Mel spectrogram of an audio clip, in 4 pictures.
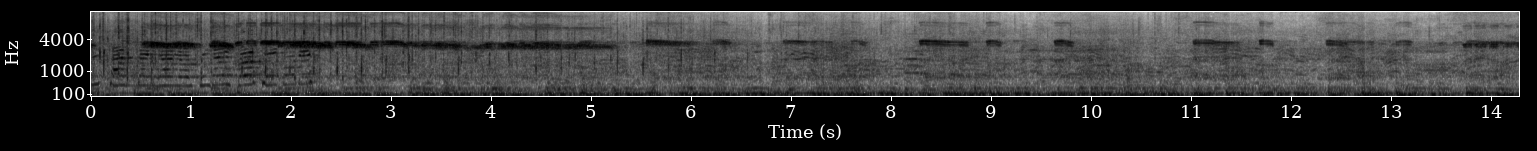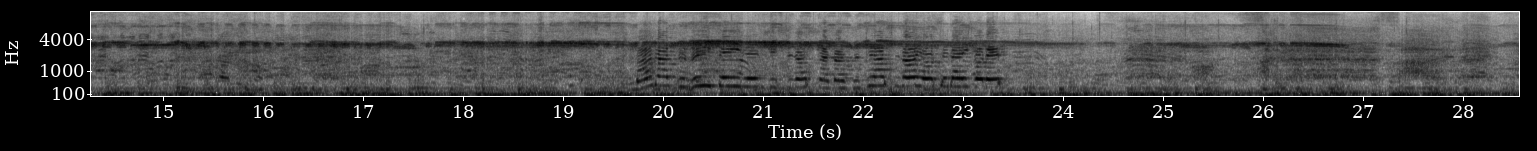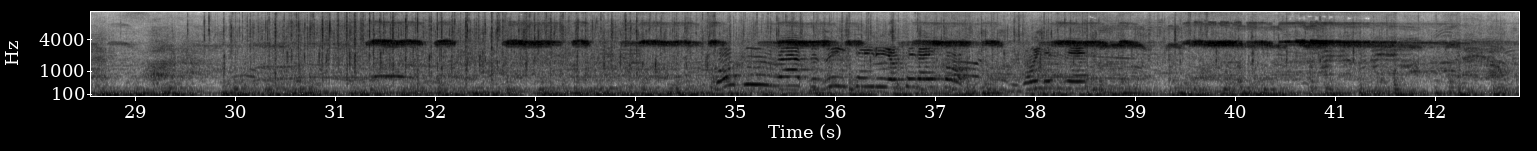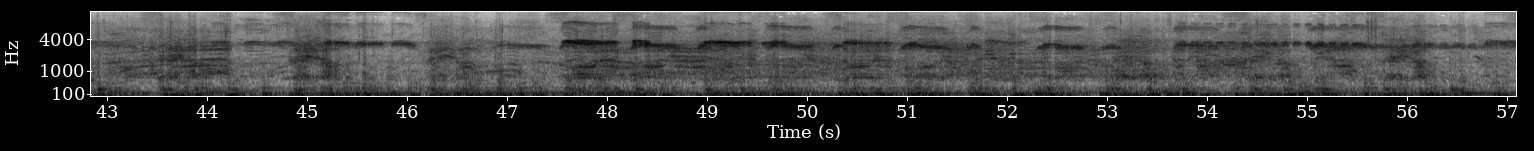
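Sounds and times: heavy low drumming: 0.0 - 21.0, 22.0 - 57.0
crowd shouting and cheering: 0.0 - 57.0
high whistle blasts: 0.5 - 9.9, 11.0 - 22.4, 23.2 - 24.2, 24.9 - 26.8, 31.3 - 42.2, 44.2 - 46.3, 46.9 - 57.0
short high whistle blasts: 2.0 - 6.4, 31.3 - 34.9, 36.9 - 42.0.

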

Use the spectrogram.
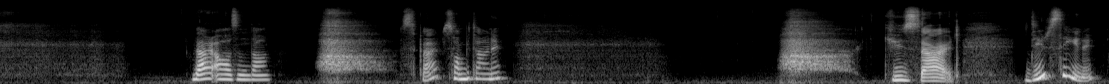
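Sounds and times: woman inhaling: 3.2 - 4.0, 5.2 - 6.8, 7.8 - 8.6, 9.6 - 10.2
woman exhaling through mouth: 7.8 - 8.6.

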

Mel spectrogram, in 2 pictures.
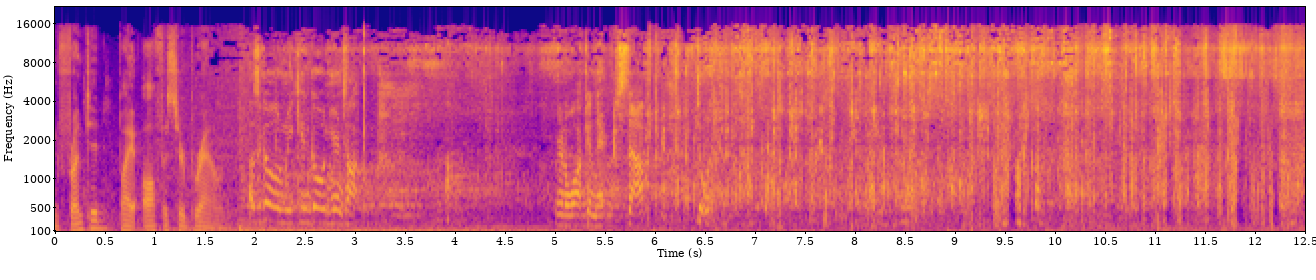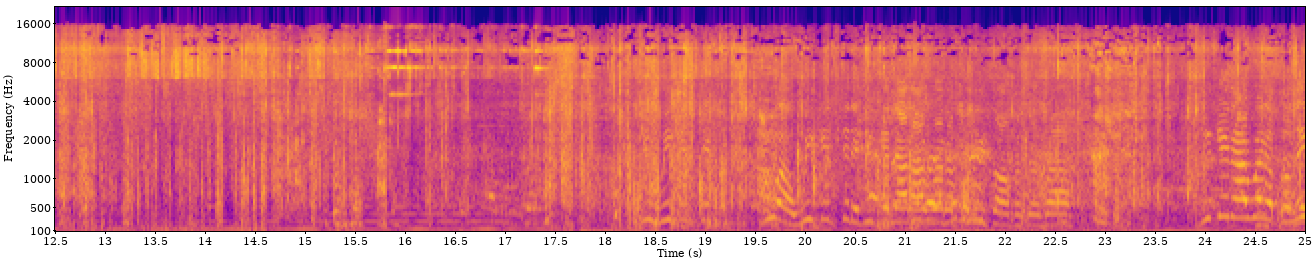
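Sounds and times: clothing and gear rustling on microphone: 6.0 - 25.0.

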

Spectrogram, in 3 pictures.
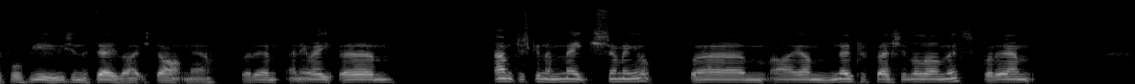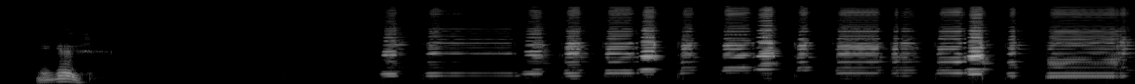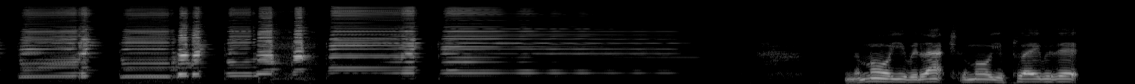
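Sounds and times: harmonica playing: 15.2 - 29.8.

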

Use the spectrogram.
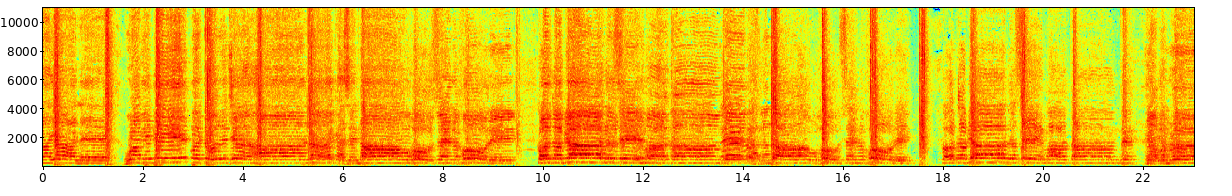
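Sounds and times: men chanting a lament: 0.0 - 23.0.

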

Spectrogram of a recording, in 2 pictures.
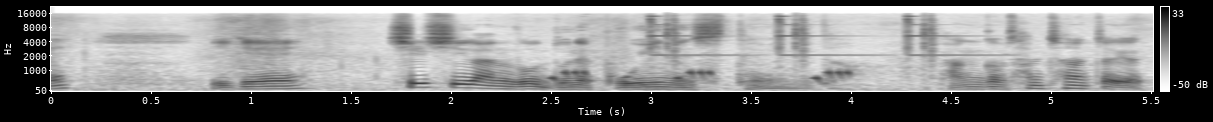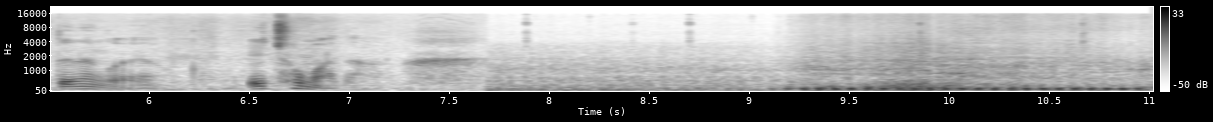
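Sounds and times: brief high tone: 2.4 - 4.8.

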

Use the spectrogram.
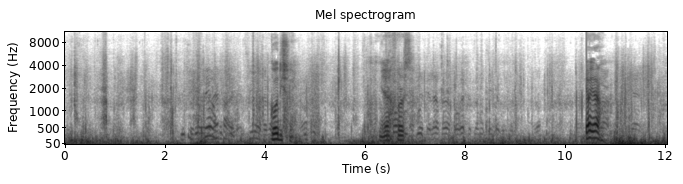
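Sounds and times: footsteps on lava crust: 0.0 - 12.0.

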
